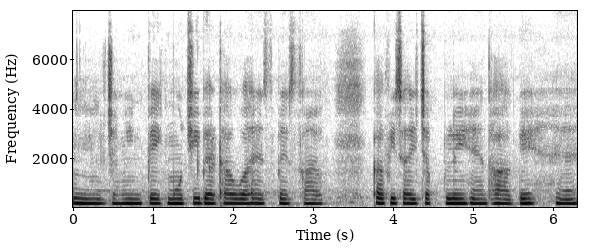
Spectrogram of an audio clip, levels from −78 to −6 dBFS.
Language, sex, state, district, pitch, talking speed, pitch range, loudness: Hindi, female, Punjab, Pathankot, 185 Hz, 140 wpm, 180-190 Hz, -14 LUFS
